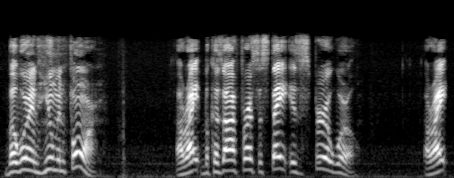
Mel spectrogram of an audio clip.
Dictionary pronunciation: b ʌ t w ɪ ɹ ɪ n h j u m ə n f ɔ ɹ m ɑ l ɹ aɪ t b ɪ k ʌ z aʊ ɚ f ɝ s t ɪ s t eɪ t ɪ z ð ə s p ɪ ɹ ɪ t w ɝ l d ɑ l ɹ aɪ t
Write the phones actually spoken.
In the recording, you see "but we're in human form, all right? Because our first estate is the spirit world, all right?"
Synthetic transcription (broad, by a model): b ʌ t w ɪ ɹ ɪ n h j u m ə n f ɔ ɹ m ɑ l ɹ aɪ t b ɪ k ʌ z aʊ ɚ f ɝ s t ɪ s t eɪ t ɪ z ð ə s p ɪ ɹ ɪ t w ɝ l d ɑ l ɹ aɪ t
